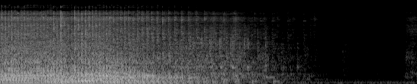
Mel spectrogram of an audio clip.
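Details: Powersmart snow blower that wouldn't start, after ultrasonic carburetor cleaning: small petrol engine runs with fast, even chatter and no misses, then winds down to a stop; healthy run.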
